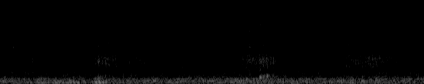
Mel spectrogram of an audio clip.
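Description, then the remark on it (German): A cat purrs steadily in the background, a low continuous rumble with a gentle pulsing rhythm, fairly quiet, with no voices over it. “Oh, dein Büsi im Hintergrund sicher schnurren.”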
